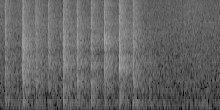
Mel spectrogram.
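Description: Pencil strokes on paper: a quick run of about ten light, faint taps and scratches over the first second and a half, then stopping.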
